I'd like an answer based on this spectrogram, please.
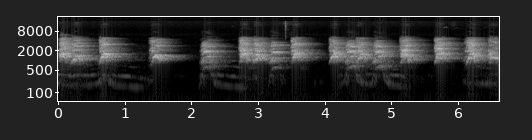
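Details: Barking at herself on the TV screen, a female Miniature Schnauzer gives loud, sharp barks in clusters of two or three, with short gaps and soft television sounds underneath.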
